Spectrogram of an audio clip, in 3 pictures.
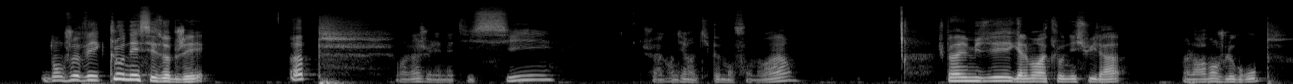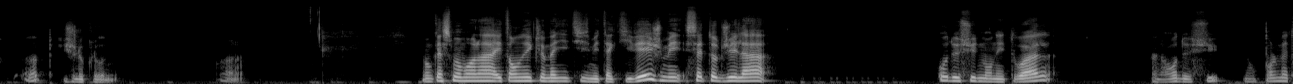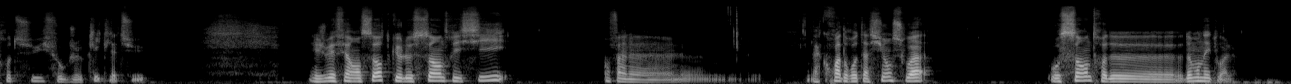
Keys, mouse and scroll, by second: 2.6 click, 3.2 click, 3.9-5.4 drag, 5.6 click, 6.9-7.7 drag, 8.2 click, 8.6 middle click, 13.0 click, 13.8 click, 14.6-16.2 drag, 16.3 ctrl+middle click, 17.3 click, 18.5-21.0 drag, 21.0-22.1 middle drag, 23.1 click, 27.2 click, 28.4 click, 31.0-32.5 drag, 35.1 click, 35.7 click, 37.8 KP_Subtract.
